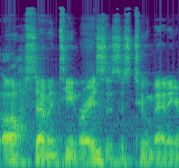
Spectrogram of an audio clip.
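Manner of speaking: normal talking voice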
